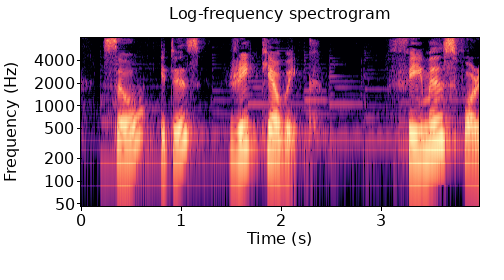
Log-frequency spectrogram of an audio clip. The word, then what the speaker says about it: Reykjavik: God people have so much problem remembering its pronunciation so it is Reykjavik famous for its rugged Landscapes and scenery Northern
